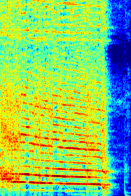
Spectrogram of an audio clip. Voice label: nooooooo rage; rage guy

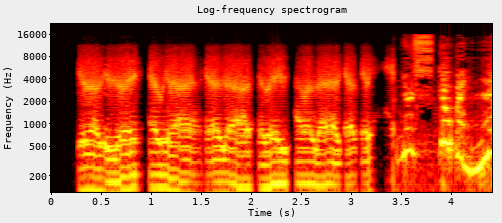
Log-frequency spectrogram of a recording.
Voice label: alien talking

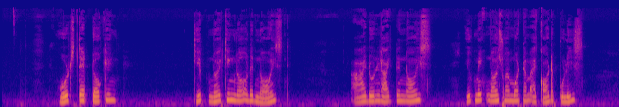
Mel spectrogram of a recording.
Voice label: india teacher warning

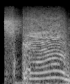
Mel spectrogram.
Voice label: scaaaaam distorted funny

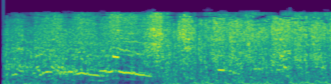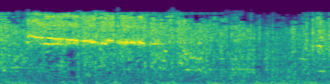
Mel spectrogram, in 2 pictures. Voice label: Spanish fight

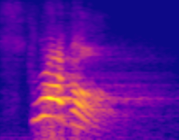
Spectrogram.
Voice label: struggle announcer

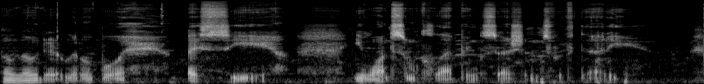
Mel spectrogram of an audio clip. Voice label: freaky voice

